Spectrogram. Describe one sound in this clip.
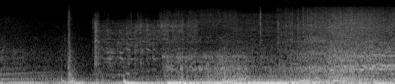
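A car engine rumbles deeply at idle.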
